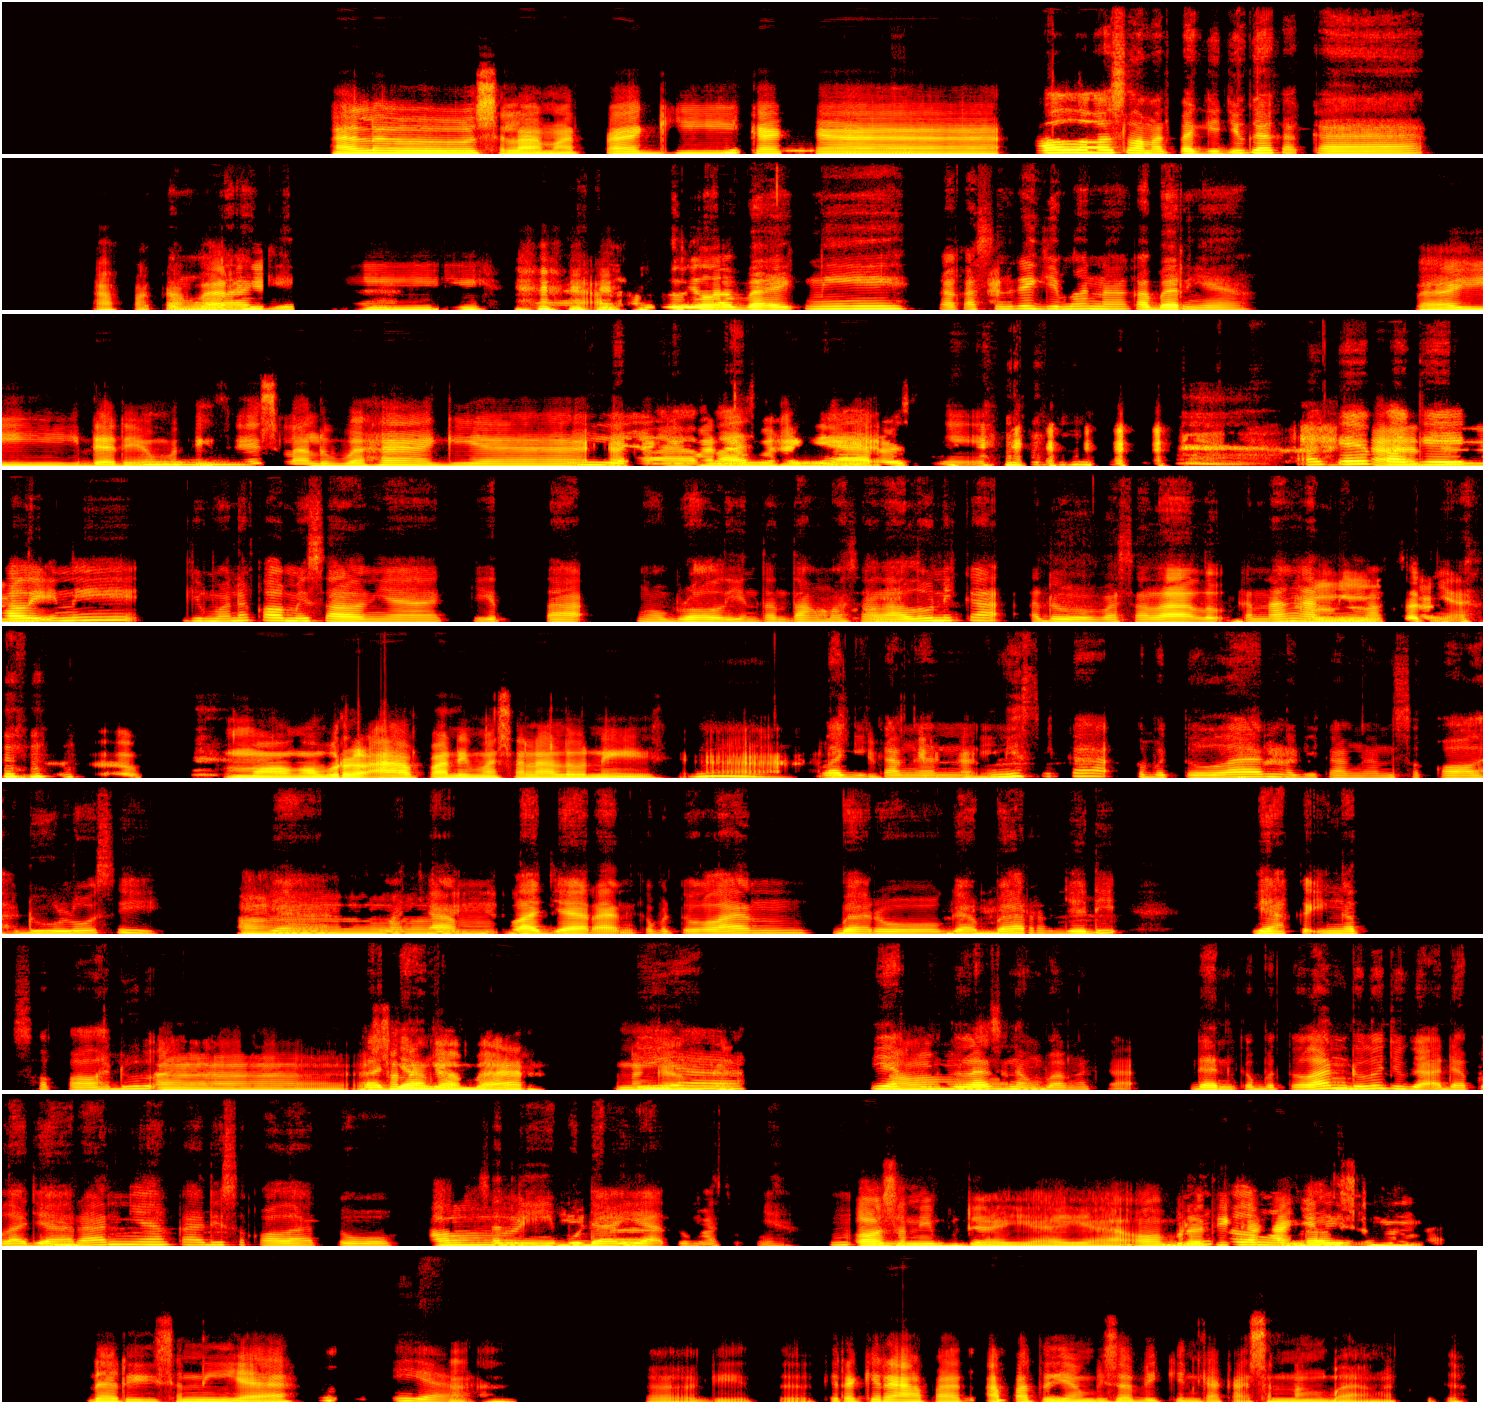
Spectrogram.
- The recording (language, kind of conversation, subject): Indonesian, unstructured, Apa pelajaran favoritmu saat masih sekolah dulu?
- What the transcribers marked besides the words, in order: distorted speech; other background noise; chuckle; chuckle; laugh; static; unintelligible speech; chuckle; drawn out: "Ah"; drawn out: "Ah"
